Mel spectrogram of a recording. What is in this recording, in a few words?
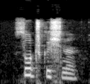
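"сутшкысьны", Komi-Zyrian, female; audio dict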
